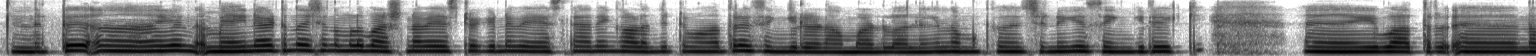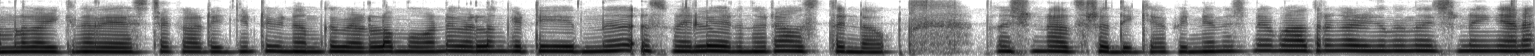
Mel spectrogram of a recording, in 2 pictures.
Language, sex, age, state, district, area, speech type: Malayalam, female, 45-60, Kerala, Kozhikode, urban, spontaneous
